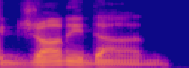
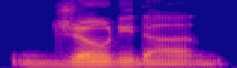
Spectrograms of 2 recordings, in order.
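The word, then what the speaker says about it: Jonidan: I used to say Johnny Don, but I think it's Joni Don. Jo is like Ichino Jo, and then Ni in Japanese is pronounced ni, like your knee. So Joni Don.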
